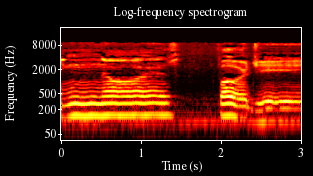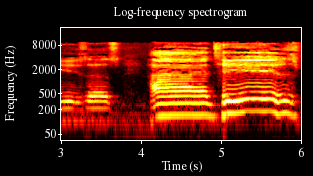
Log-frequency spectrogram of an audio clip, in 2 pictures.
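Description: A man singing a hymn alone and unaccompanied, in slow, long-held notes with short breaks between phrases.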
